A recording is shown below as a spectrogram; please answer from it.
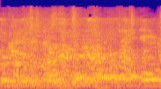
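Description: Overlapping chatter of several men's voices over background music.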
